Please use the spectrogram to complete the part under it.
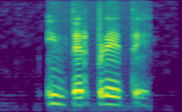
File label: "interprete", accent; laboratori fonetica; practiques accent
